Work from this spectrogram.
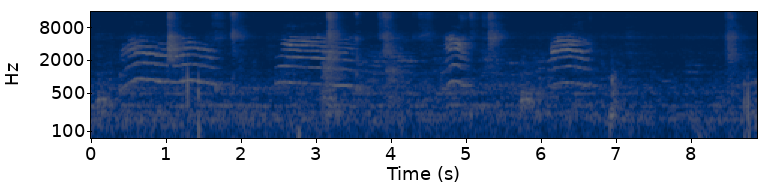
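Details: Kitten with blue eyes playing with its mother, giving a series of harmonic meows, some rising then falling, roughly every one to one and a half seconds, with soft clicks and rustling between calls.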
